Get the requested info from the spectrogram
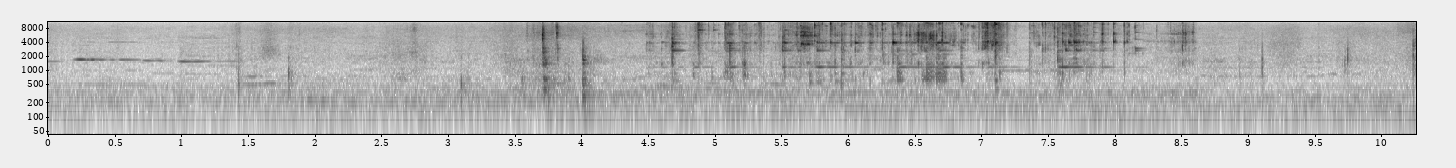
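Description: Small items clinking and rattling against each other and a cut-glass pedestal bowl as a hand rummages through them: a dense run of sharp, ringing clinks for about five seconds in the middle.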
